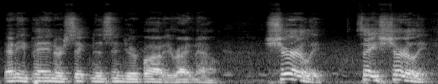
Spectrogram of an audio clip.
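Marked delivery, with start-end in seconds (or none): 2.6-4.3 high, drawn-out scripture proclamation; emphatic preaching. Real, not acted. Preacher driving healing scripture into the congregation, emphatic preaching. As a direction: proclaim it, stretching the key words.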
